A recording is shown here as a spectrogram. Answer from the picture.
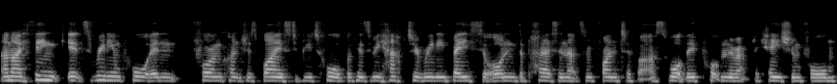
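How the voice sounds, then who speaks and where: Speaking with a South East London accent, a woman uses a fairly low pitch. Her pace is fairly quick and her intonation monotone and flat. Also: hardly any pauses, quiet background. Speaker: recently qualified lawyer, interview panel member. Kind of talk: panel discussion.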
